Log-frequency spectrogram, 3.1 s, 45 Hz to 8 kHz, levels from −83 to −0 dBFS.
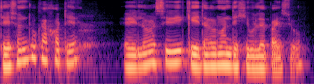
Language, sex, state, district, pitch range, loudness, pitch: Assamese, male, Assam, Sonitpur, 135-175 Hz, -18 LUFS, 145 Hz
